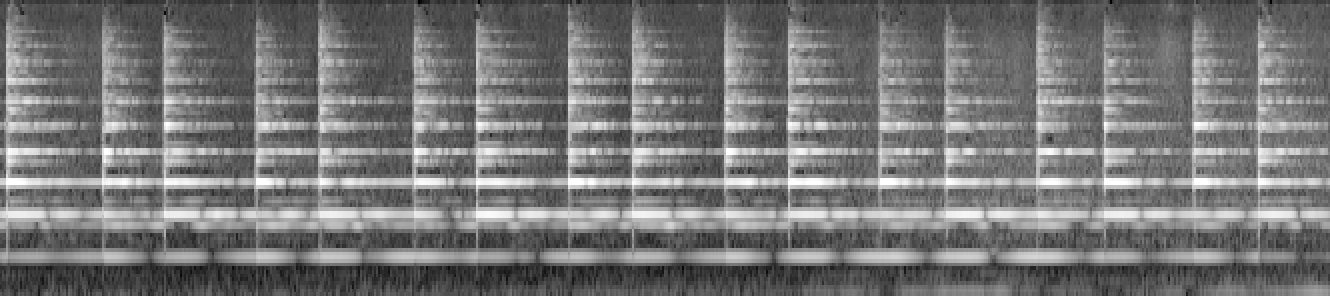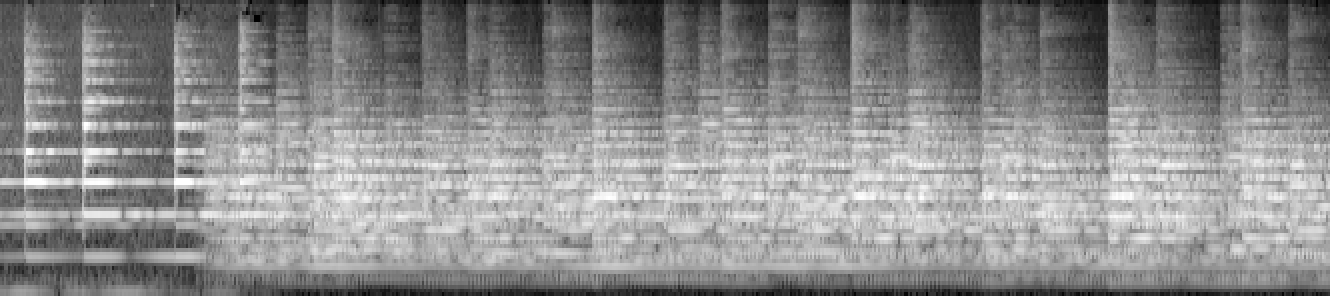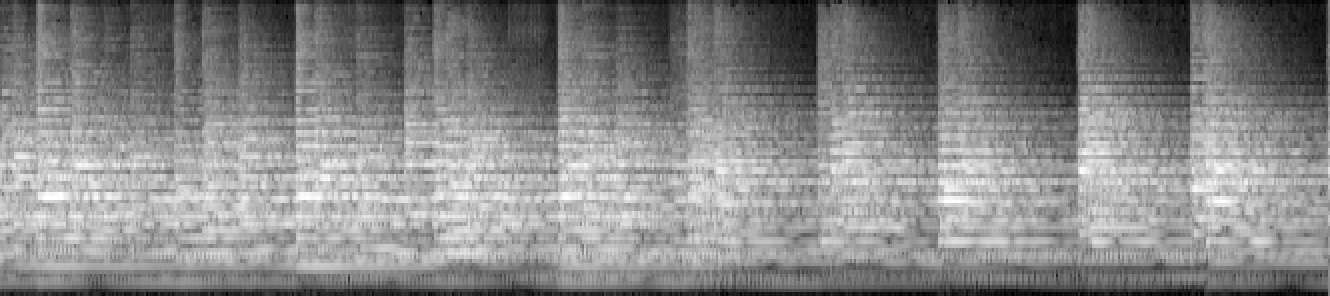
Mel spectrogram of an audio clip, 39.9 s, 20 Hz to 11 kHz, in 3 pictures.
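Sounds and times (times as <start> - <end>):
peal of church bells: 0.0 - 39.9
single bell tolling: 0.1 - 16.7.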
